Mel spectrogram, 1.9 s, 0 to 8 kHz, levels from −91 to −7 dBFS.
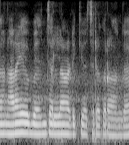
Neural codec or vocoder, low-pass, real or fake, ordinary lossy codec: none; none; real; none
